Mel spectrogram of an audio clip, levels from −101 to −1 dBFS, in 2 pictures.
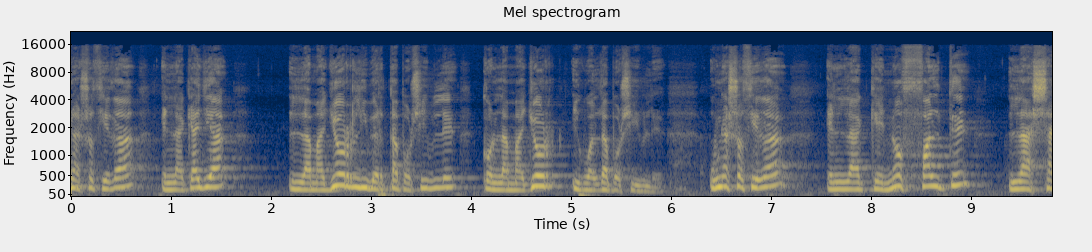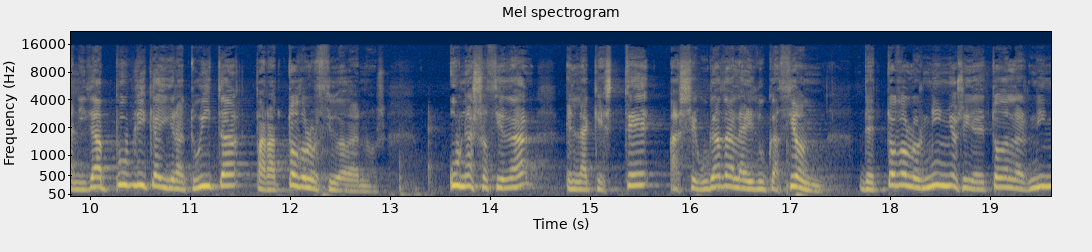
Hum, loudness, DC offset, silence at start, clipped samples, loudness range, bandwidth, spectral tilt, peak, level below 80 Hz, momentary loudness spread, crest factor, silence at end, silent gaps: none; -25 LUFS; under 0.1%; 0 s; under 0.1%; 4 LU; 16 kHz; -5 dB/octave; -8 dBFS; -54 dBFS; 10 LU; 18 dB; 0 s; none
